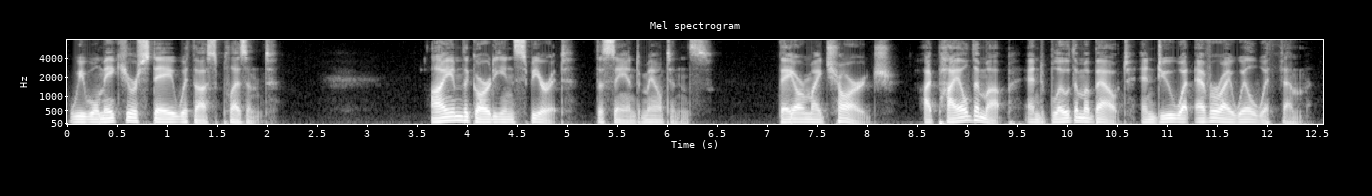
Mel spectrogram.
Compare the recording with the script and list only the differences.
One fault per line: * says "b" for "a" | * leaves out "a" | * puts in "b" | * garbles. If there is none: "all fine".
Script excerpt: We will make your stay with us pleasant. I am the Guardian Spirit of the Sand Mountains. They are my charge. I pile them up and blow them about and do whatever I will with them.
* leaves out "of"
